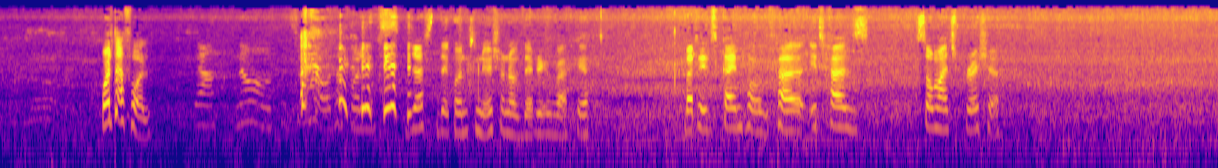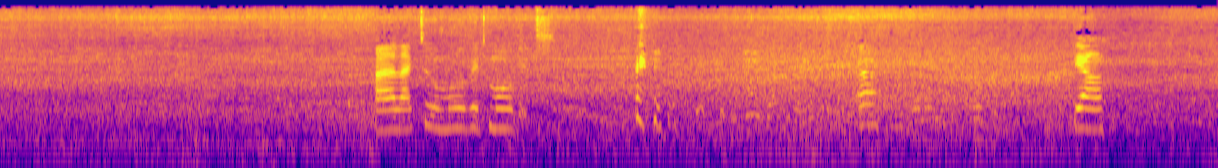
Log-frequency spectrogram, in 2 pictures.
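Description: A young woman talks casually close by.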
